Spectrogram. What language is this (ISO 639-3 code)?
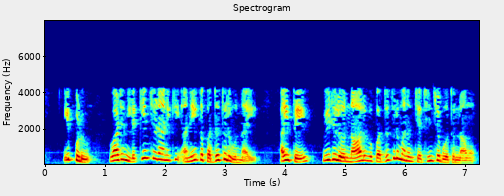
tel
